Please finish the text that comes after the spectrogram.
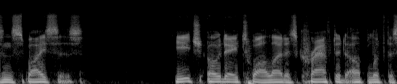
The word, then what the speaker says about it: toilette: Yeah, what did you pronounce it? Toilet? Eau de Toilette? It's toilette. Toilette. Eau de Toilette. Sounds like Beauty and the Beast.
